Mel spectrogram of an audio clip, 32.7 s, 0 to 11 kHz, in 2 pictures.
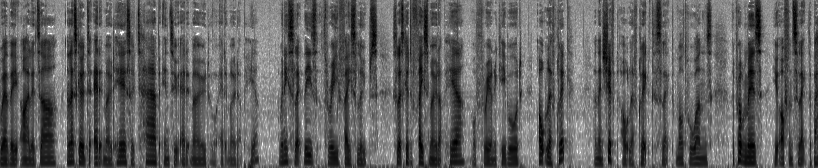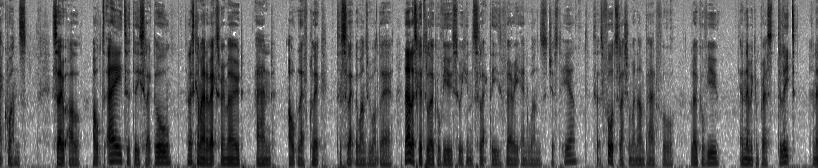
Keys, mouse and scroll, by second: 2.5 Tab, 4.2-5.3 drag, 8.6 click, 10.8 alt+click, 11.3 alt+shift+click, 12.8 alt+shift+click, 14.0-17.1 middle drag, 18.2 alt+a, 19.9 alt+z, 22.3 alt+click, 22.9 alt+shift+click, 24.8 KP_Divide, 25.5 middle click, 26.1-27.3 scroll up 2, 27.3 shift+click, 27.8 shift+click, 28.3 shift+click, 29.6 shift+click, 30.2 shift+click, 30.6-31.8 middle drag, 31.8 Delete.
